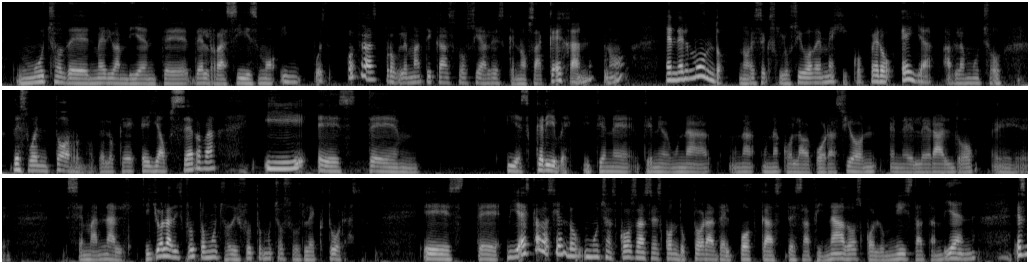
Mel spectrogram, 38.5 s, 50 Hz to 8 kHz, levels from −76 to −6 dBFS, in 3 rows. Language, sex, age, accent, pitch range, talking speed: Spanish, female, 50-69, Mexican, 110-145 Hz, 115 wpm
